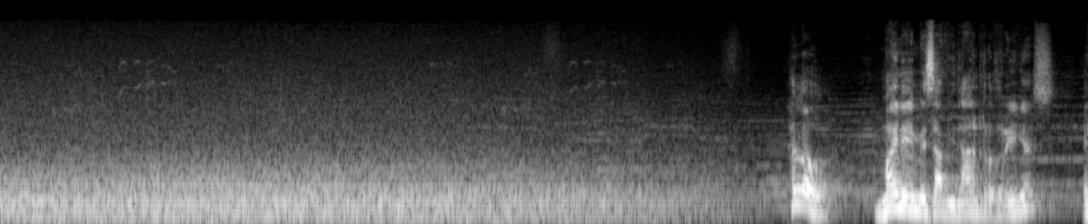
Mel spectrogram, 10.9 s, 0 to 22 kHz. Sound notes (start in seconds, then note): 2.5 wind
